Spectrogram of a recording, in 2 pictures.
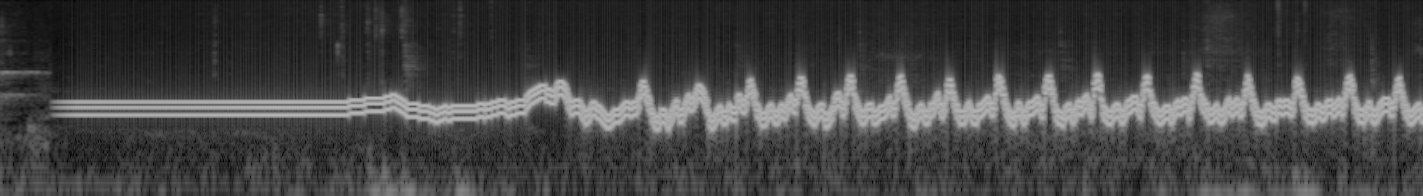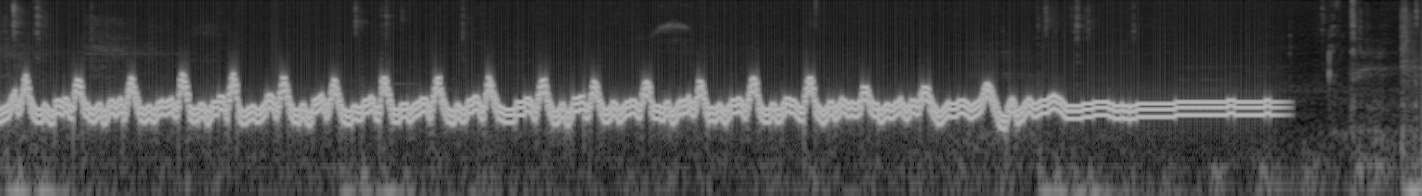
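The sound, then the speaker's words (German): A continuous synthetic sonification tone of dolphin kicks that starts steady, rises in pitch as she jumps, falls again, rises as she pushes off, then wobbles rhythmically up and down in rapid, regular pulses with the dolphin kicks before settling back to a steady hum, with no talking. “die zweite Sonifikationsvariante für, mit der kontinuierlichen Sonifikation für die Delphin Kicks”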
